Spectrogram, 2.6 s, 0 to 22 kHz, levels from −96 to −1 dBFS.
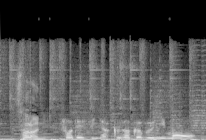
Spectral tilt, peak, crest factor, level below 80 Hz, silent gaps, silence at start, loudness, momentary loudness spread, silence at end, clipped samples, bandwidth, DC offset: -5 dB/octave; -6 dBFS; 14 dB; -26 dBFS; none; 0 s; -19 LUFS; 4 LU; 0 s; under 0.1%; 16 kHz; under 0.1%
